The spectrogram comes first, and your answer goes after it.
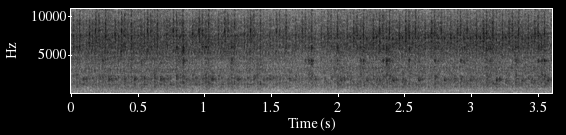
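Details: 1995 GMC Suburban 6.5L turbo diesel after HX35 Holset clone turbo swap, warming up at idle after first start: even clatter with bright airy turbo hiss, no misses; normal diesel idle.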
